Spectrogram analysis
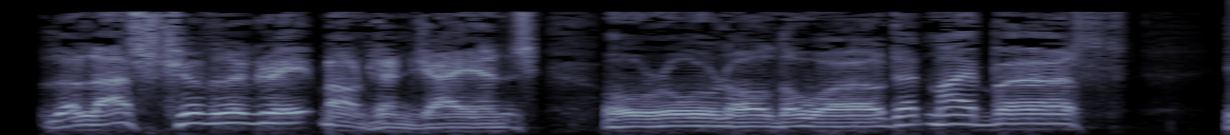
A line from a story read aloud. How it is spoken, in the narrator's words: he bellowed back through the snow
